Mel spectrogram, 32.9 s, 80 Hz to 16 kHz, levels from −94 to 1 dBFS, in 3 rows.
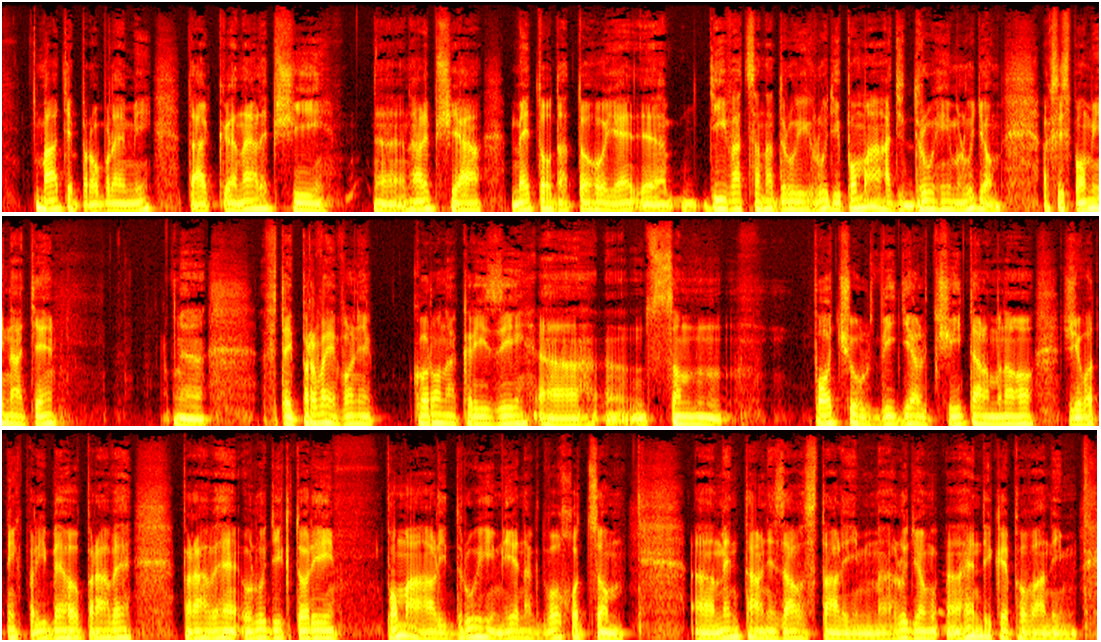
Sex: male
